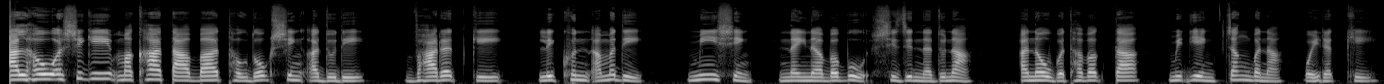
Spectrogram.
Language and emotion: Manipuri, neutral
